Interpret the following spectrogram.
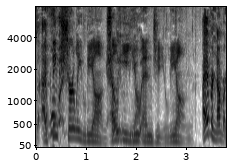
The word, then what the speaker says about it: Leung: think either of us still know how to pronounce her last name. up cuz I I think Shirley Leung, l e u n g, Leung.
